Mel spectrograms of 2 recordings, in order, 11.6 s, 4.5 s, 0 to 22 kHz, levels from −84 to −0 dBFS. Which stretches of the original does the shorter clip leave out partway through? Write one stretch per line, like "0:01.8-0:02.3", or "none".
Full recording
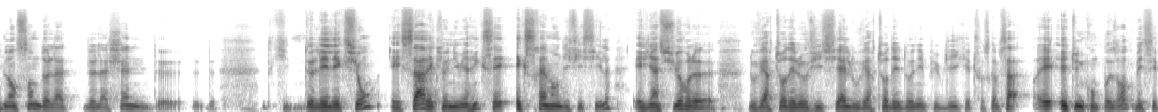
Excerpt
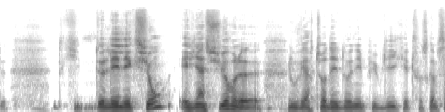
0:03.8-0:06.3
0:07.4-0:08.5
